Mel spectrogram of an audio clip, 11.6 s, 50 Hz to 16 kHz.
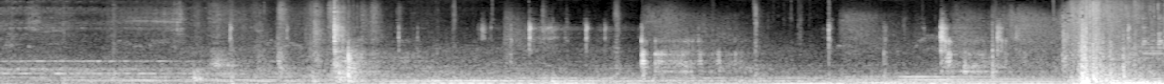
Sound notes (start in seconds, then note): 1.3 exhales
